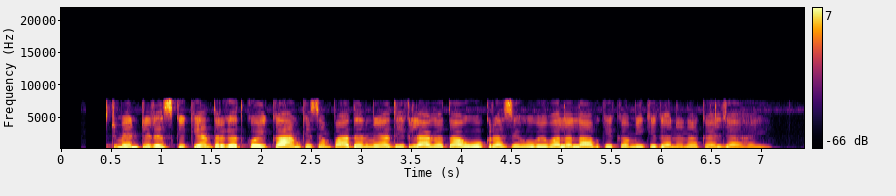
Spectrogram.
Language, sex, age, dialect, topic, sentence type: Magahi, female, 18-24, Central/Standard, agriculture, statement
